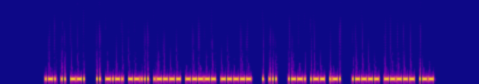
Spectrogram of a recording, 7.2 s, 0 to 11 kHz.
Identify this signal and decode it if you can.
Morse code, heard as a keyed tone, about 52 wpm, 700 Hz. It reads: RIG IC7100 ES PWR 10W
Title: K1USN SST QSO Practice 50wpm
